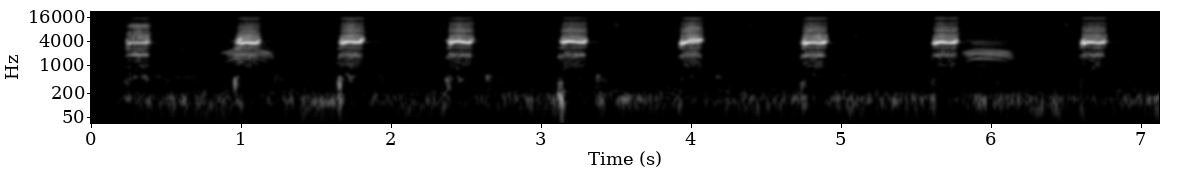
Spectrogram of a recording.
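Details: Kashmiri teetar, a francolin, calling. Sharp, bright, clipped notes repeat in a steady run, roughly one every 0.7 seconds, nine in all. A softer, lower burbling note follows two of them. The background is otherwise silent.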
